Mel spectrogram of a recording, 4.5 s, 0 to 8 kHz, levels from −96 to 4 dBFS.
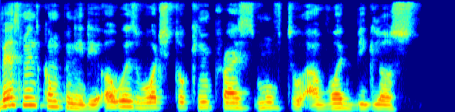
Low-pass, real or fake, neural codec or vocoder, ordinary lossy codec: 7.2 kHz; real; none; none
